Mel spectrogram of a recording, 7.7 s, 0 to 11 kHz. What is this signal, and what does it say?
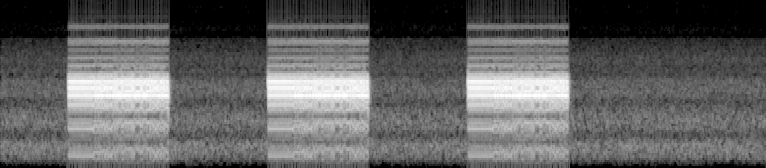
Emergency Alert System (SAME) tones (header bursts), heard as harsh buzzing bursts, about 520.83 baud.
